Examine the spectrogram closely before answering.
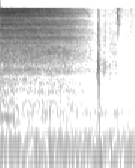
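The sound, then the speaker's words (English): A deep breath drawn in during a guided breathing exercise: a steady, airy hiss that slowly fades over about a second, then a brief soft click. No voices. “Our third breath in together. Breathe in”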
